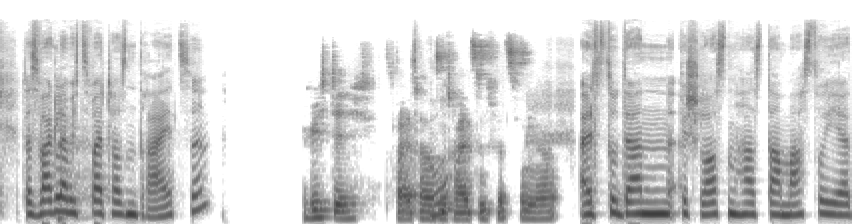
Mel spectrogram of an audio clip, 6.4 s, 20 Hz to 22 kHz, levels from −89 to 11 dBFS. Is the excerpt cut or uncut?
cut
